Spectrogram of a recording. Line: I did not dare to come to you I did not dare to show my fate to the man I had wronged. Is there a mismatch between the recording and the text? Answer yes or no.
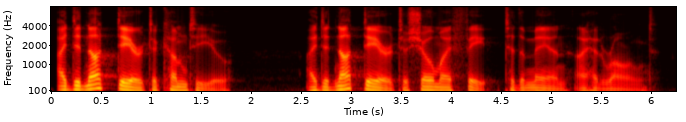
no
